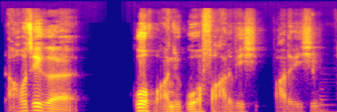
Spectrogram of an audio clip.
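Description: A man with a Northeastern Mandarin accent tells a casual story in a low voice. He talks quickly, loops back on his own words and leans hard on fillers as he goes. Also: gravelly, dark tone, slightly rough. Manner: rambling, repetitive, full of fillers. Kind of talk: casual spoken anecdote.

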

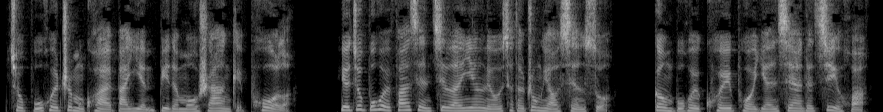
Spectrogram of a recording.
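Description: A woman reading a serialized thriller aloud in an even, measured storytelling voice. Her pitch sits slightly low for a woman, giving the narration a grounded feel. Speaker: audiobook narrator. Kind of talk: scripted novel narration.

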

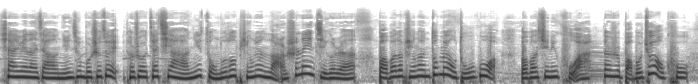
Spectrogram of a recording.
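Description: A woman's voice: on the high side, expressive, quick pace, few pauses, dark tone, soft background music. A woman hosting a radio joke show, reading listener jokes aloud with playful, laughing asides.

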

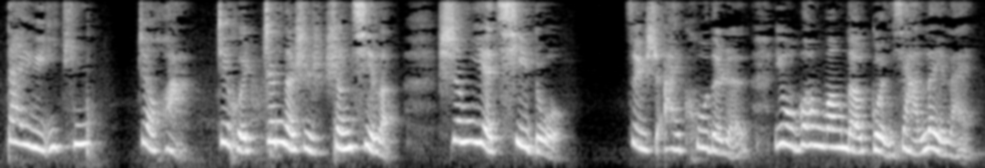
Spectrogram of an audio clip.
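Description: Her voice sits high yet carries a dark tone, expressive and unhurried, in a reverberant space. This woman, a literature commentator, retells scenes from a classic novel in a chatty way, dropping into characters' dialogue and leaning on frequent fillers.

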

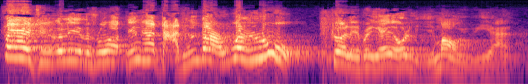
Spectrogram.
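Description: Lively high-voiced man in a reverberant hall. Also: moderate pace. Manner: lively, acts out quoted voices, chuckles often. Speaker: comic storyteller. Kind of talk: Beijing-style comic monologue.

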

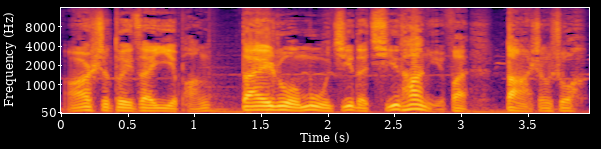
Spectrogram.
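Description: A man's voice: on the low side, expressive, moderate pace, breathy edge, dry recording. A man narrating a dramatic audiobook, telling the story vividly and expressively. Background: faint background music.

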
